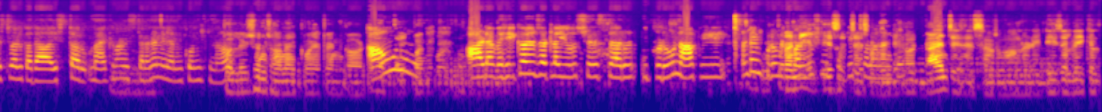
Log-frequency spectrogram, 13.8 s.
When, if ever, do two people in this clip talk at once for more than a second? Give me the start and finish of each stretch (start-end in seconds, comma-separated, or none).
9.9-11.3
